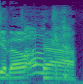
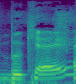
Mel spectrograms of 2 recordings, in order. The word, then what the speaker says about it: bokeh: So is it pronounced bouquet or bokeh? – Bouquet. – I don't think it's bouquet. – You know, no. I saw it both ways. – It's bokeh.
